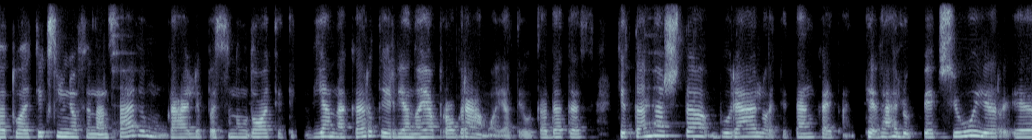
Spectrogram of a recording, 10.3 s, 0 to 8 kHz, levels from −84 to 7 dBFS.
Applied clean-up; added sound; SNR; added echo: neural separator model SepFormer DNS4.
